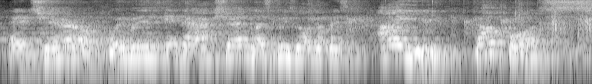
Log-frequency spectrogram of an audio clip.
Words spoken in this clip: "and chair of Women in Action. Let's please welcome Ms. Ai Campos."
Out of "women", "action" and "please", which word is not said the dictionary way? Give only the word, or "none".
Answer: none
